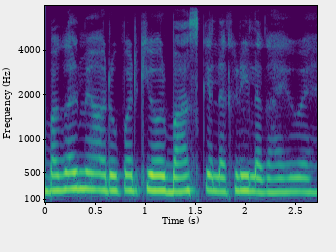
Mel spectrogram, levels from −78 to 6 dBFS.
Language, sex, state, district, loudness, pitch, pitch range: Hindi, female, Uttar Pradesh, Lucknow, -14 LUFS, 225 Hz, 215-230 Hz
